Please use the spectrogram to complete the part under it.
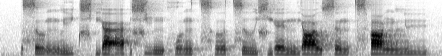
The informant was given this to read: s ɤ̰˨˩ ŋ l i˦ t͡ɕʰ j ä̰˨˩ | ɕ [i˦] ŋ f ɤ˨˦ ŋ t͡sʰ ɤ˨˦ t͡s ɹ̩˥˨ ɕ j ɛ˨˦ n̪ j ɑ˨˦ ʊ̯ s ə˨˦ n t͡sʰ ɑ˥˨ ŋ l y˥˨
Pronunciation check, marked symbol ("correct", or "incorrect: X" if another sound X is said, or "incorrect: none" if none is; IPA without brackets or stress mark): incorrect: i˥˨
